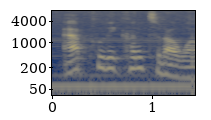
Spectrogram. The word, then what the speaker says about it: applicant: 되는데, 맨 처음에 이 applicant라고 하는 건데, 여기 발음을 잘 봐. 여기서 발음은 cant라고 발음한다. 그래서 지원자가 돼. applicant. 근데 여기서는 cation이야. K로 발음하죠, 그지? 그래서 강세도 이건 앞에 있어.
